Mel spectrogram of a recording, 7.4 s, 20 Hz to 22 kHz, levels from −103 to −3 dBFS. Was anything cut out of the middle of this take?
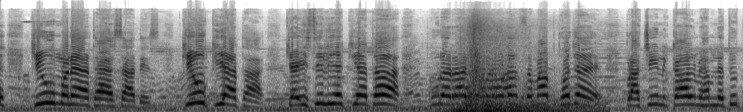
yes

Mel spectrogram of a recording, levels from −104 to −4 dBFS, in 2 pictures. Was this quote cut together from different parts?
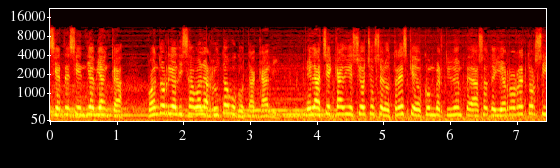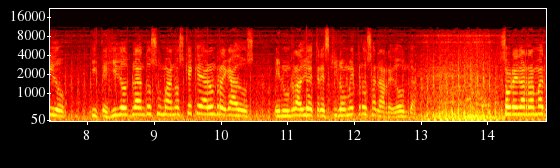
yes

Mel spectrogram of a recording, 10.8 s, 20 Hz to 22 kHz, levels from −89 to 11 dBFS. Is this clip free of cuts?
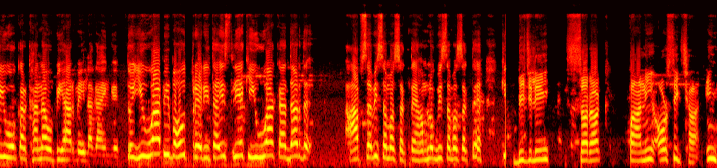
no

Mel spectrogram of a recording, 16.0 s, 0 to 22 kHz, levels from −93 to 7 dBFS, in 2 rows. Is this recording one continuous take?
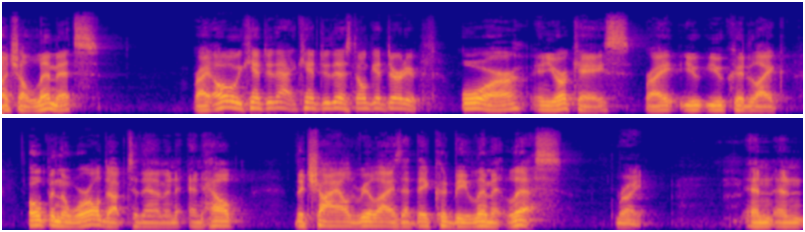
yes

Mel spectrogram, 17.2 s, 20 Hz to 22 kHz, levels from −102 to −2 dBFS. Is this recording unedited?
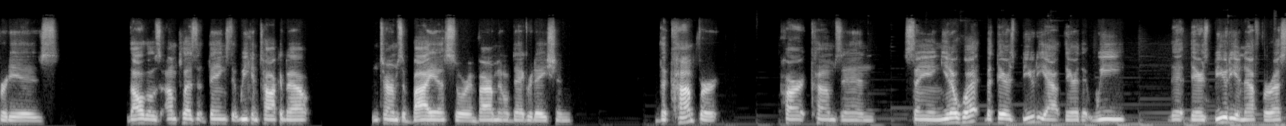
yes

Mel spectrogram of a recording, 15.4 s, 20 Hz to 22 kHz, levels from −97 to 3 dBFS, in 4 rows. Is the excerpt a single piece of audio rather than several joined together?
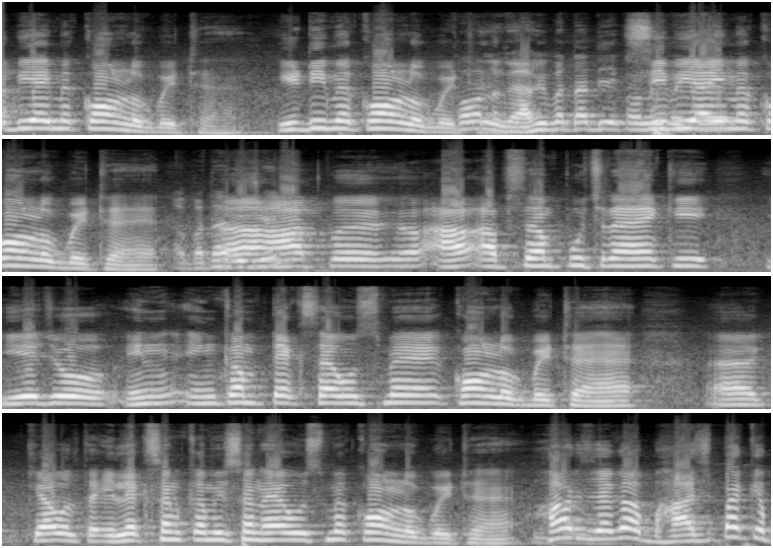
yes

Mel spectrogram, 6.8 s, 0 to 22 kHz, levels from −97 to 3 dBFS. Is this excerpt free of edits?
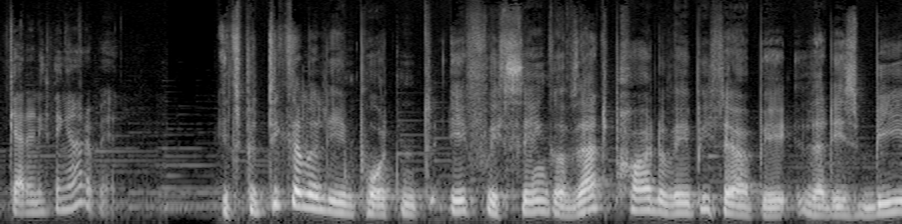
no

